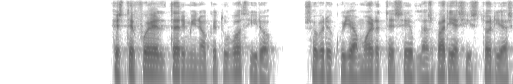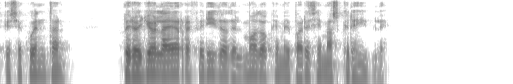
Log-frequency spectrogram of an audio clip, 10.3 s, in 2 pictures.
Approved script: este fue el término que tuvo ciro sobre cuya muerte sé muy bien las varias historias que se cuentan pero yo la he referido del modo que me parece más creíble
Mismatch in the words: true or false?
true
